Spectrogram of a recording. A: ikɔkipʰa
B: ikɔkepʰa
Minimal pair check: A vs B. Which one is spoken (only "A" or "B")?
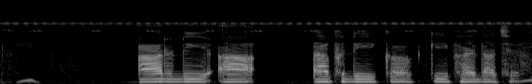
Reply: A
